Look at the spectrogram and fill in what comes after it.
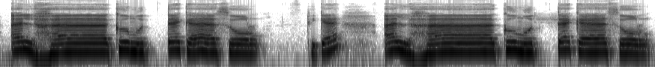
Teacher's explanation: اب آپ دیکھیں ہم نے ادھر ہا کا خیال رکھنا ہے، باریک کاف ہے، اس کو موٹا نہیں پڑھنا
